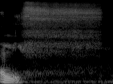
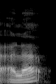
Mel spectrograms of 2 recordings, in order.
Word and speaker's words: Al: C'est pas Allah ou Ila, c'est Al. Al, qui veut dire le en arabe. Le. Le maître, la maison, la voiture, le. En arabe, on dit Al.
